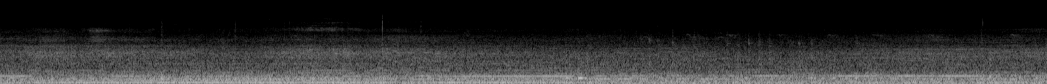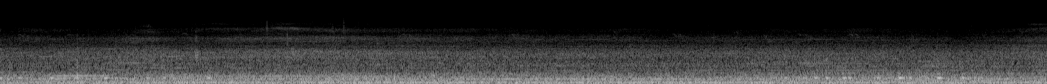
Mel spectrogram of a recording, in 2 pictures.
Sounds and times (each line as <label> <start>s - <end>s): bulldozers 0.0s - 20.9s
different excavators 0.0s - 20.9s
trucks 0.0s - 20.9s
